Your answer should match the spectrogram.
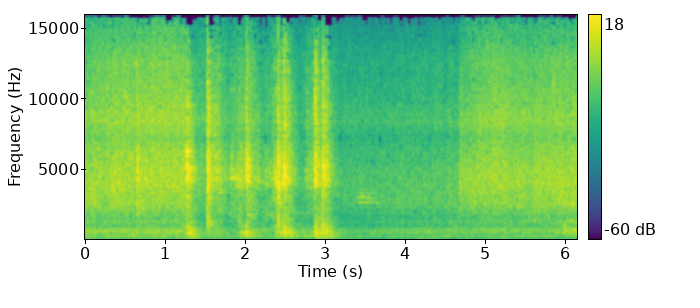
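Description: Metal ladle clanking and scraping in a steel wok as noodles are stir-fried, with several sharp strikes between about one and three seconds in. Under it runs a steady roar from the wok burner.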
